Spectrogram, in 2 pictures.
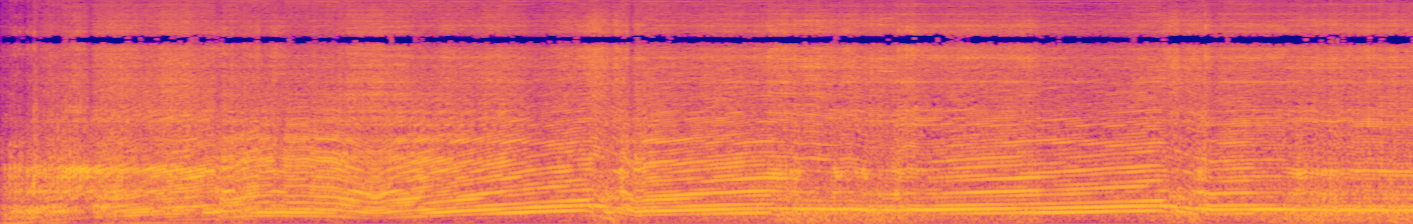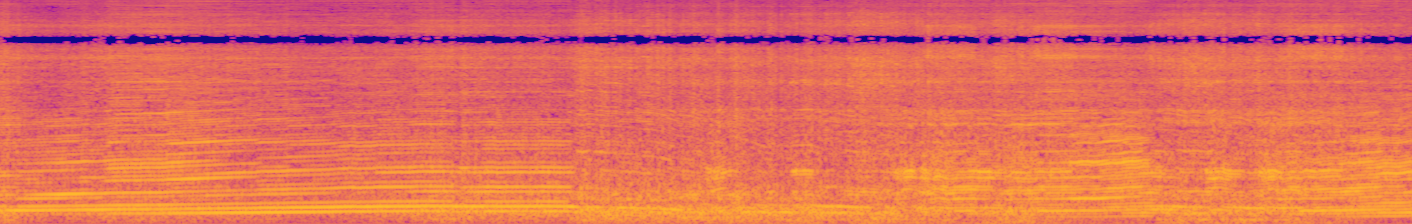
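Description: Kudos Coupe's engine heard from inside the cabin, accelerating hard from a standing start and revving up through the gears. The pitch climbs and drops back at each gear change, several times over.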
